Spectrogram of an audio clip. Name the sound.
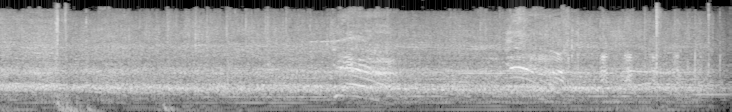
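cheering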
